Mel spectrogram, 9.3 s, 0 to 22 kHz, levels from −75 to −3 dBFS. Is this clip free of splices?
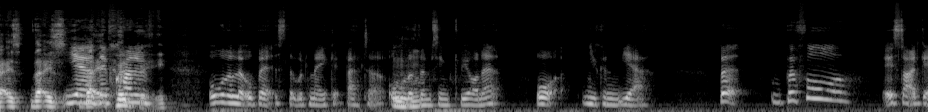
yes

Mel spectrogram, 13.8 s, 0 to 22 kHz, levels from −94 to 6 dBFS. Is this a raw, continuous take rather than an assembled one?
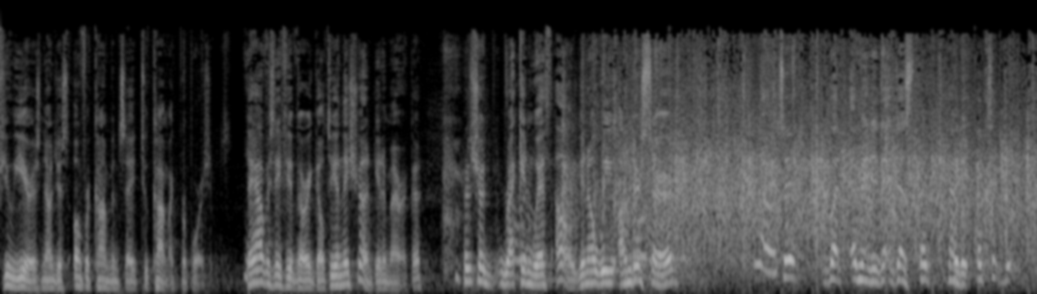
no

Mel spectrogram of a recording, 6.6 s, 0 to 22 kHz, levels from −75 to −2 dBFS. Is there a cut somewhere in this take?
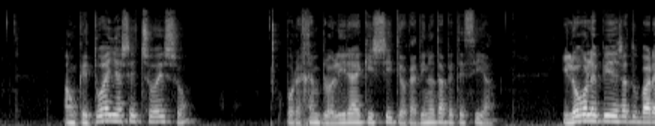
no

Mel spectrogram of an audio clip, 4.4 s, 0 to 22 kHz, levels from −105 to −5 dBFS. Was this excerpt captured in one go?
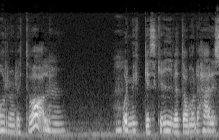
no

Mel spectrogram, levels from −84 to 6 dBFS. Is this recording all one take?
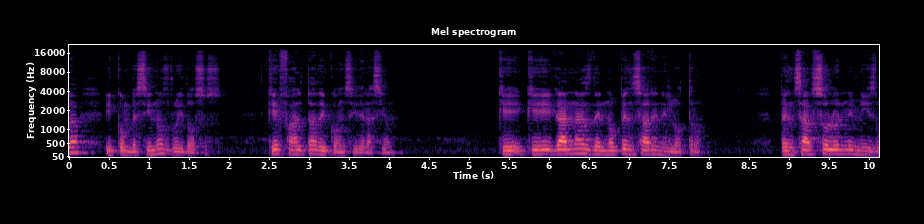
yes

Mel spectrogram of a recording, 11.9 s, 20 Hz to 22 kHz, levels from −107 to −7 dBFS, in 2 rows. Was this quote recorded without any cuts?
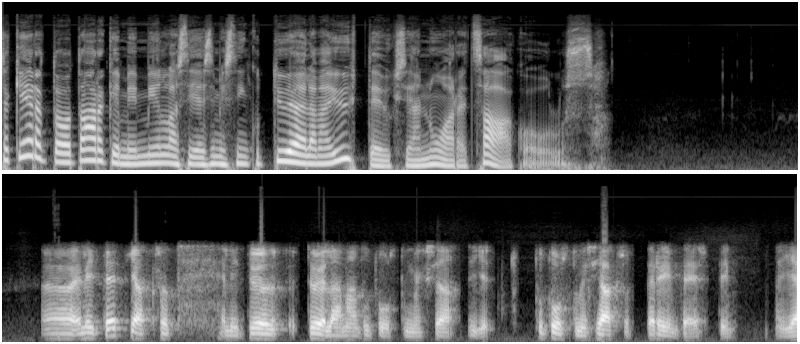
yes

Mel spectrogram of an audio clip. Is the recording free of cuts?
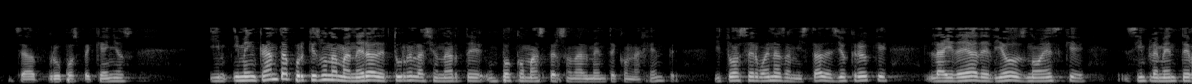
yes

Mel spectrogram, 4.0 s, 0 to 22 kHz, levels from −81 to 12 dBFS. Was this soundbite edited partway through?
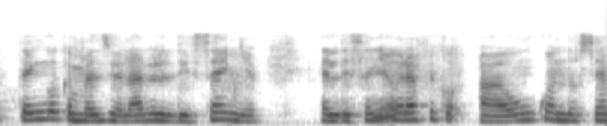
no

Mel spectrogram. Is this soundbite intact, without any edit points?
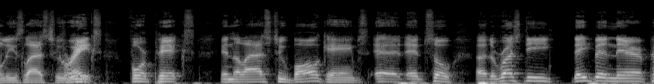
yes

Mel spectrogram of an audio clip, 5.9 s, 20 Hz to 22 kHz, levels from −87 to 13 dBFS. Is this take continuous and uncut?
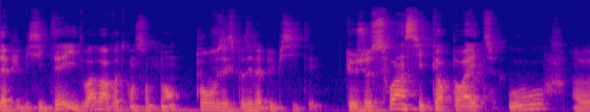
yes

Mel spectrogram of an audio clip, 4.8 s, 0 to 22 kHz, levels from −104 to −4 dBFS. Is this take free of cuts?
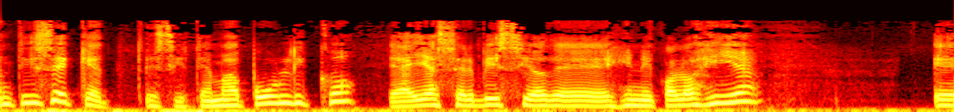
no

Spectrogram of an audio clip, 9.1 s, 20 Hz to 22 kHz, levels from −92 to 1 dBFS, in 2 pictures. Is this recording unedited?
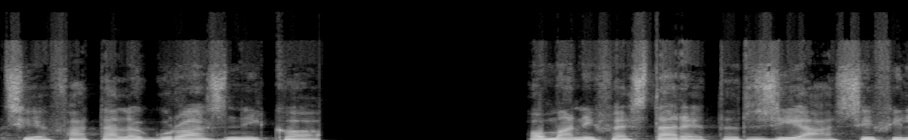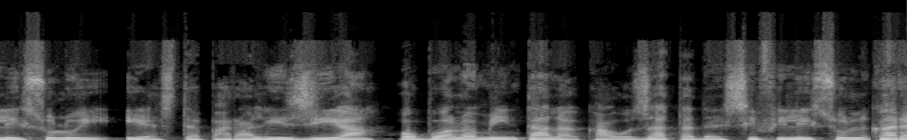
yes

